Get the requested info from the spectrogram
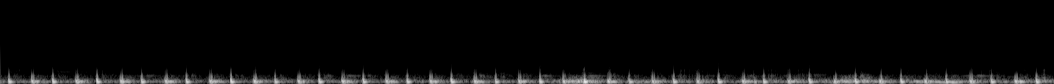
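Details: Male's rapid, steady low thumping heartbeat at about 130 beats a minute, recorded live after exercising with caffeine; tagged irregular heartbeat; fast heartbeat.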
